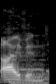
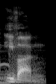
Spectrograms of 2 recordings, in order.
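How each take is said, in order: First: The name is said the American way. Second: The name is said the European way. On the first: "Ivans that were born and raised in the states, and they pronounce it Ivan" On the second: "the proper way to pronounce it in Europe is Ivan"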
